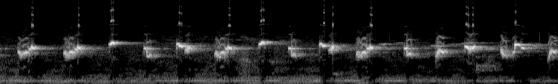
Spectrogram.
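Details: Sooty-headed bulbul lure song, 'garuda ropel' style: lively chain of bubbly whistled notes, some higher and clearer, repeated rapidly over a soft low droning background.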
